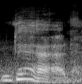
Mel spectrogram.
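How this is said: It is said slowly and thoughtfully.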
